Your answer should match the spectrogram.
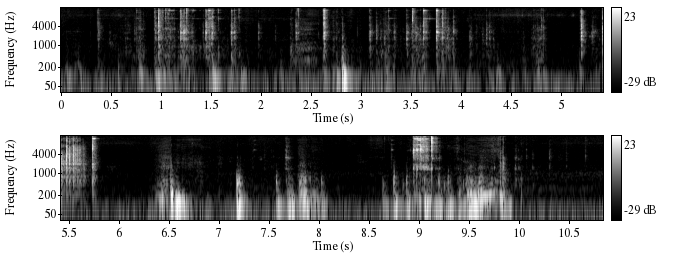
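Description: Small metal lamp hardware and wooden parts handled on a hard worktop: a string of irregular clicks, knocks and metallic clinks, among them a steel nut and washer set down on the bench, with louder clusters of clinking about halfway through and near the end and a few dull knocks in between.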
